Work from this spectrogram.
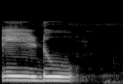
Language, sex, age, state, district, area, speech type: Telugu, female, 18-30, Telangana, Nalgonda, urban, read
